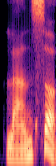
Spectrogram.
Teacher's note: That's 蓝, a rising second tone, and 色, a falling fourth tone.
